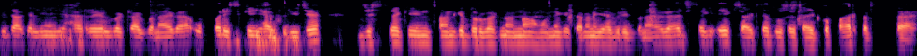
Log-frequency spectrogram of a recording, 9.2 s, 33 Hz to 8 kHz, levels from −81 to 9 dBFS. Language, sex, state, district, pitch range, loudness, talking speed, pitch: Hindi, male, Uttar Pradesh, Muzaffarnagar, 115-125 Hz, -17 LUFS, 260 wpm, 120 Hz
